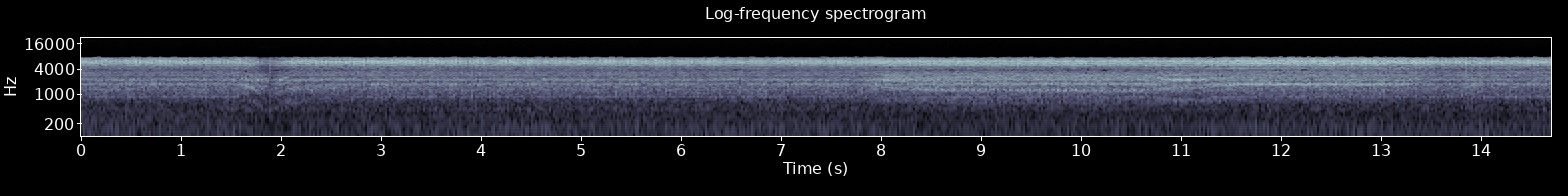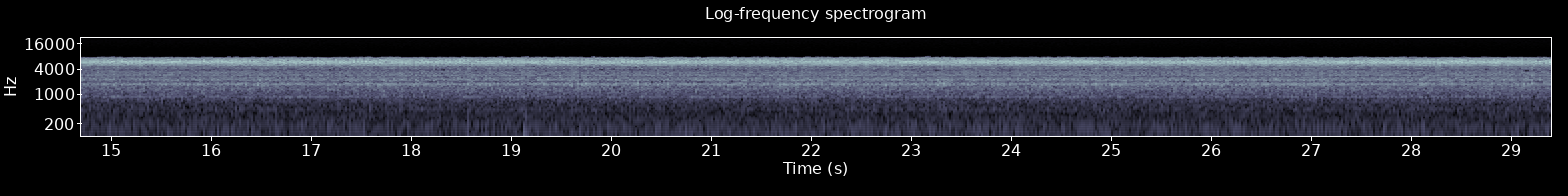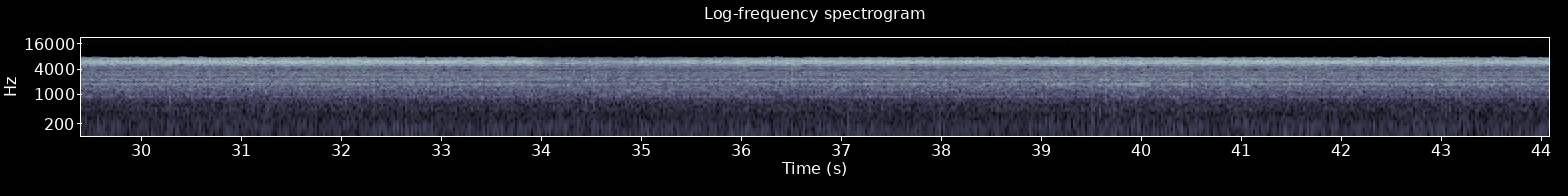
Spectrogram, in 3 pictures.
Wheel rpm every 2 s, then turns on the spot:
220, 190, 230, 230, 210, 200, 230, 230, 230, 230, 230, 230, 240, 240, 230, 230, 230, 230, 230, 230, 240, 230.
none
